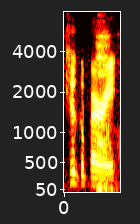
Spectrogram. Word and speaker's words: Kookaburra: Am I saying it right? – Yes, Kookaburra. Oh, and it's featured very prominently in this particular video.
